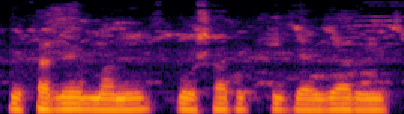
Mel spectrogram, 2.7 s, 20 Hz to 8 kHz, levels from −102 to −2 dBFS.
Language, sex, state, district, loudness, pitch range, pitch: Bengali, male, West Bengal, Jhargram, -29 LUFS, 105-115 Hz, 110 Hz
